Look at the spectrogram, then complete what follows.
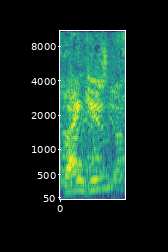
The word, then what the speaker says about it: Raingou: Have I pronounced that correctly? Raingou? Yes. Very good.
